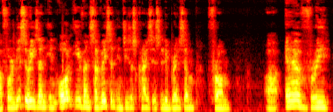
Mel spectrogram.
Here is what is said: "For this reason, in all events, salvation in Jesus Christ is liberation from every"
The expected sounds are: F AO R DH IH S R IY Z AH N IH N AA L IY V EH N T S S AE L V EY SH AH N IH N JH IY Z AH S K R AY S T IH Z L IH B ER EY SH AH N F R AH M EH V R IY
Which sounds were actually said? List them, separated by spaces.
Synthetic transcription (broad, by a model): F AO R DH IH S R IY Z AH N IH N AA L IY V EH N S S AE L V EY SH AH N IH N JH IY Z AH S K R AY S T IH S L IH B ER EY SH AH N F R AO M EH V R IY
